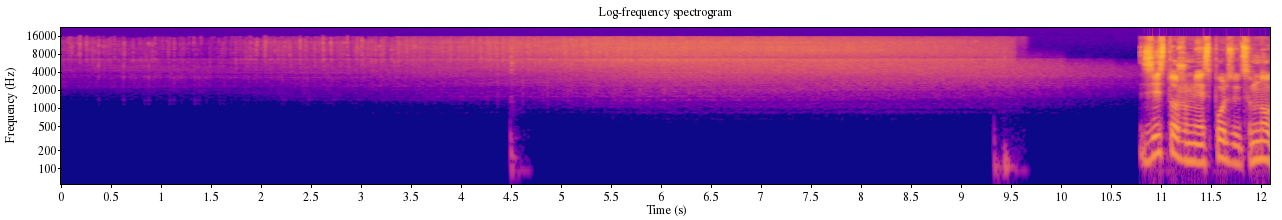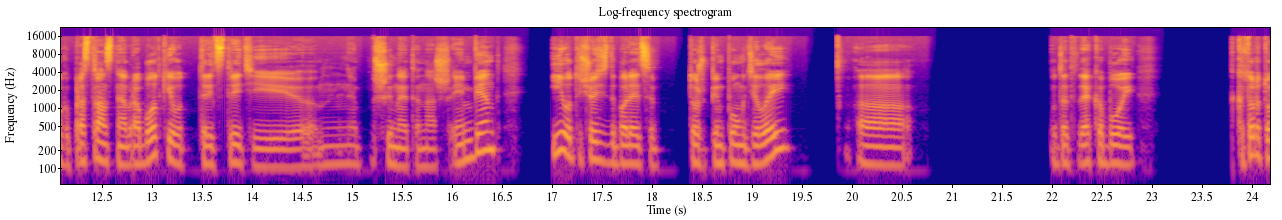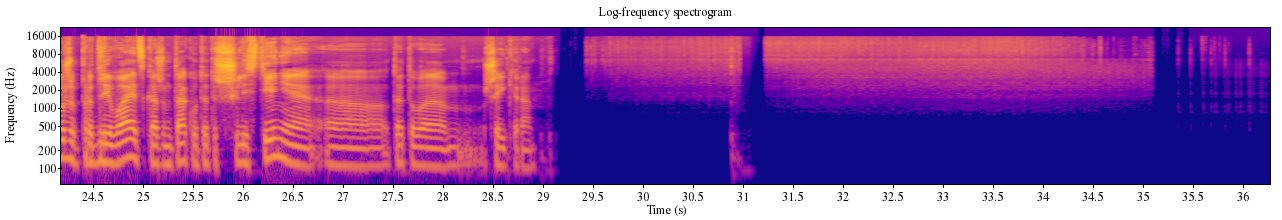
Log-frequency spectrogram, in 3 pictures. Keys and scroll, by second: 9.3 space.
